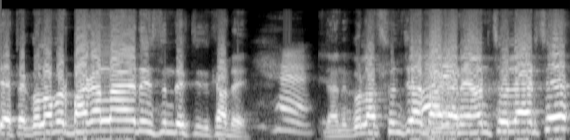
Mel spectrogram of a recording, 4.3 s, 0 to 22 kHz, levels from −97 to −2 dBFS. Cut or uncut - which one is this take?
uncut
